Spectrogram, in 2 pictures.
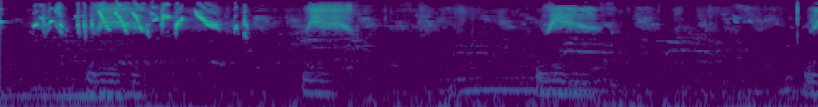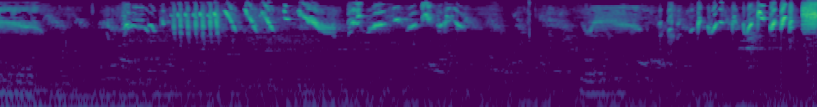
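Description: Caged European goldfinch singing: rapid twittering phrases of high chirps and trills, coming in several bursts with short pauses. The longest run is in the second half, and the loudest burst comes near the end.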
